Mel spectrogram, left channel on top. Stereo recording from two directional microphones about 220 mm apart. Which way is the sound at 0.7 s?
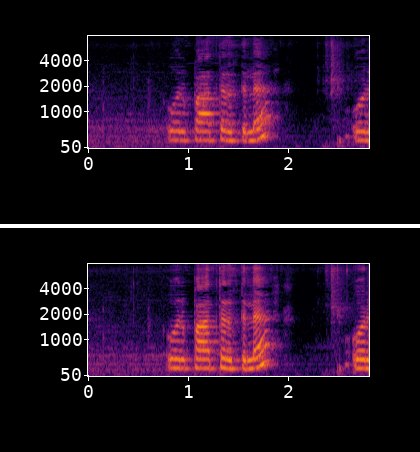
60° right (ahead or behind).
